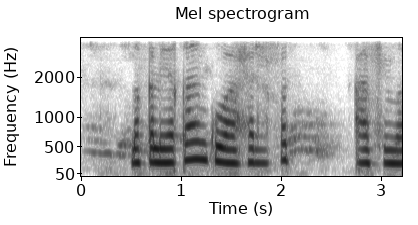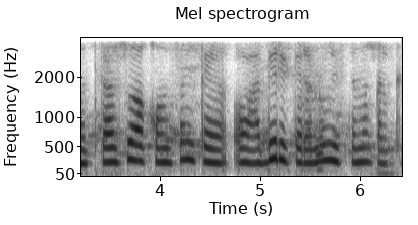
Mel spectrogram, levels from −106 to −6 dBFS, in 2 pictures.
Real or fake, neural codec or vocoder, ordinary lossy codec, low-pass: fake; codec, 44.1 kHz, 7.8 kbps, DAC; none; 3.6 kHz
